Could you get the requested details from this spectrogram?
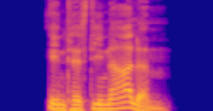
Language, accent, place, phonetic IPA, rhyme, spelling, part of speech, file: German, Germany, Berlin, [ɪntɛstiˈnaːləm], -aːləm, intestinalem, adjective, De-intestinalem.ogg
- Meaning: strong dative masculine/neuter singular of intestinal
